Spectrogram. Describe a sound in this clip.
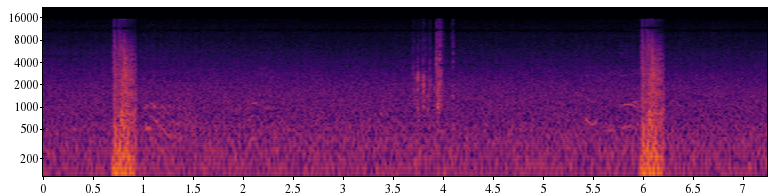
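A sniper rifle fires single loud shots.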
